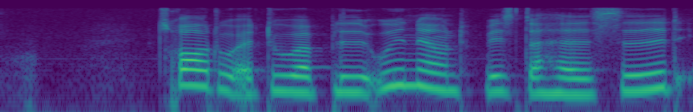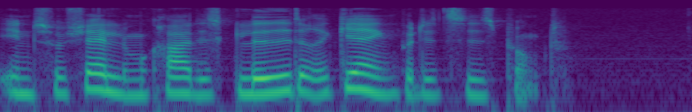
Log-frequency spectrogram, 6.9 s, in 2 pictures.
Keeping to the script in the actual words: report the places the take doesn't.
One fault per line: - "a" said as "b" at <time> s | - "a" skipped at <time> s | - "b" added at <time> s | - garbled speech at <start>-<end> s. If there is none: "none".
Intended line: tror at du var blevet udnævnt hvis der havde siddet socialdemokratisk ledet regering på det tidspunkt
- "du" added at 1.0 s
- "en" added at 3.4 s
